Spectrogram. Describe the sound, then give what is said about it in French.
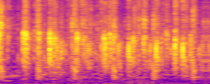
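Sparse, quiet applause from a small audience at a gathering, with individual claps standing out in an irregular patter. “Donc un grand merci à Antione. Je vous propose de l'applaudir, s'il vous plaît.”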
